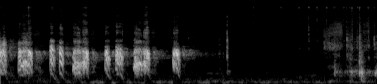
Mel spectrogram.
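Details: Chukar partridge kept as a fighting bird in Shahritus, Tajikistan: a quick burst of harsh chuk notes for about two seconds, then quiet with a faint other sound at the end.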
